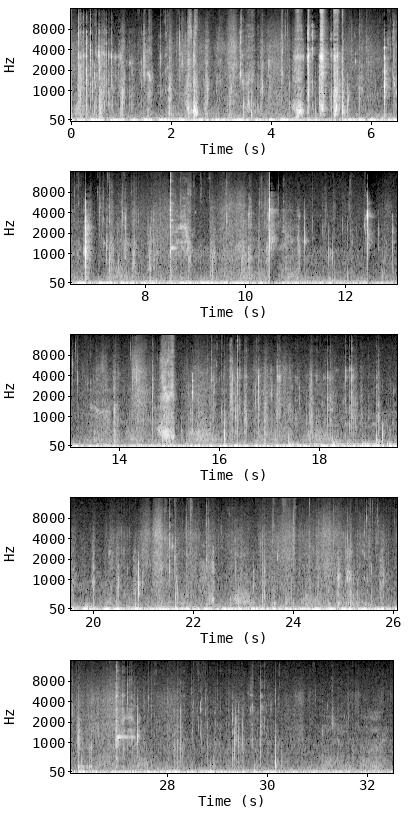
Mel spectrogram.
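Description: Close-miked eating of braised beef bone marrow: wet chewing, sucking and mouth smacks, with clicks and scrapes of a metal spoon digging marrow out of the bone rings. A dense string of short clicks and smacks.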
